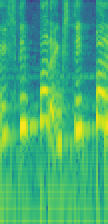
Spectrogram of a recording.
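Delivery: high-pitched, panicked, urgent voice.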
